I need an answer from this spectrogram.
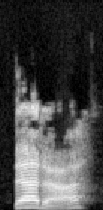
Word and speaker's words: betta: channel it's called simply betta which is which is of the proper way of pronouncing betta fish simply so simply beta and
